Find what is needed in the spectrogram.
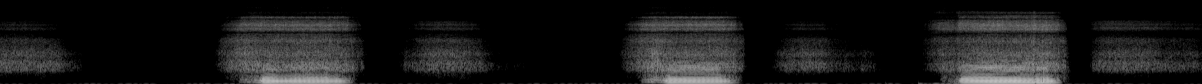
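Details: Heavy snoring in a sleeping person: loud, buzzing, rattling snores on each in-breath with softer out-breaths, about 18 breaths a minute.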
